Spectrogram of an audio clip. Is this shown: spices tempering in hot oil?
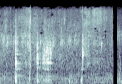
yes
